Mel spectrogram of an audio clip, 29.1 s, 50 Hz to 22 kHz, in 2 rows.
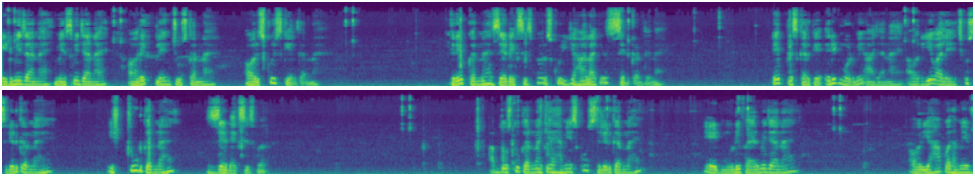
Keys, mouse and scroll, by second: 0.1-3.2 drag, 3.8 s, 6.7 g, 10.4-11.7 middle drag, 11.7 Tab, 13.6-15.1 drag, 15.1-16.6 scroll down 1, 16.6 e, 21.2-22.4 scroll up 4, 22.4-23.5 shift+middle drag, 23.5 click, 25.7-27.1 drag.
